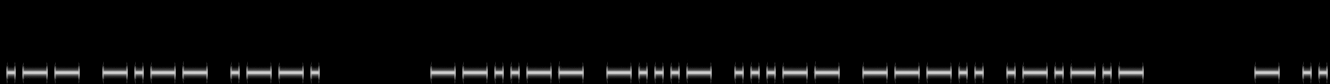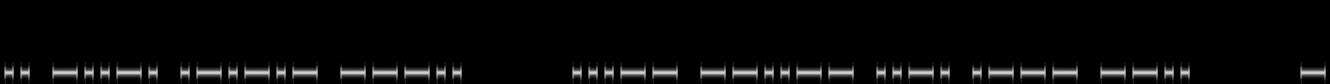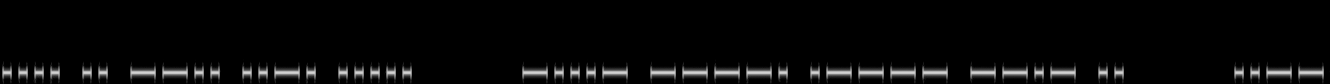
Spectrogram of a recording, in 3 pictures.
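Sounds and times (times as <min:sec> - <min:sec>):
morse code tone: 0:00.2 - 0:03.2, 0:19.1 - 0:25.2, 0:31.8 - 0:37.8, 0:39.0 - 0:39.9.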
